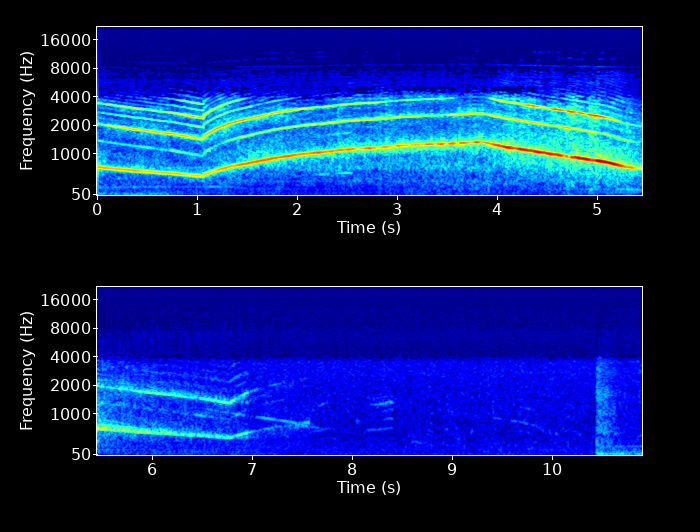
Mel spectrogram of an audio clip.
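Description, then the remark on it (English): A loud ambulance siren wails, climbing in pitch, holding, then sliding down as it fades out, followed by a few seconds of silence. “Get an ambulance now!”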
